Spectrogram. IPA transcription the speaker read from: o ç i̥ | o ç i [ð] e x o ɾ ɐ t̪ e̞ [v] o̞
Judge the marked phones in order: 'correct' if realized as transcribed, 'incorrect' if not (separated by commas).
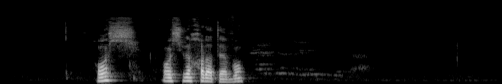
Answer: correct, correct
